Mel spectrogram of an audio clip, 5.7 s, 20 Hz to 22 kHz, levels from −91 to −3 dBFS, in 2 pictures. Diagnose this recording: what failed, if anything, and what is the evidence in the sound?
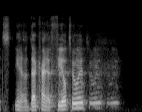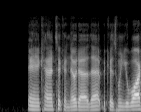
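Feedback echo between two devices, from 0.46 to 2.48 s, arises in call processing, in the acoustic loop between two devices in the room. Each stretch of speech returns at about a 300 ms interval, thinner and with a ringing colour, peaking at about 14 dB below the direct speech. A second device is playing back this microphone's signal, and the microphone picks it up again. Each device's echo canceller removes only its own playback, so the repeat gets through.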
